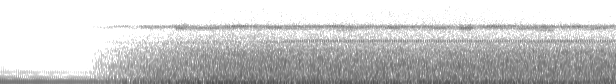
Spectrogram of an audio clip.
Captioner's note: crickets chirping softly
